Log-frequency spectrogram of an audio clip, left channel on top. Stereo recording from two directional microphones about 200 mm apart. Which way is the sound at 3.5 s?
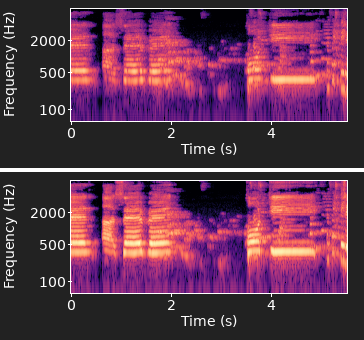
55° right (ahead or behind).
